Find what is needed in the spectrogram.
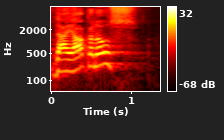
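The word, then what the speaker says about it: diakonos (διάκονος): The Greek word for deacon is pronounced diakonos.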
